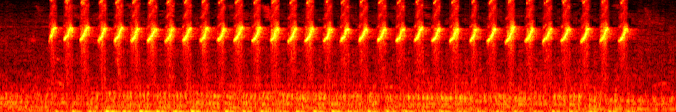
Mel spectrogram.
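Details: Bar-winged prinia used to lure wild prinias and as training audio for cage birds, calling to a rival: a long, steady run of sharp, high chip notes, about three per second, lasting nearly six seconds over faint low background hum.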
